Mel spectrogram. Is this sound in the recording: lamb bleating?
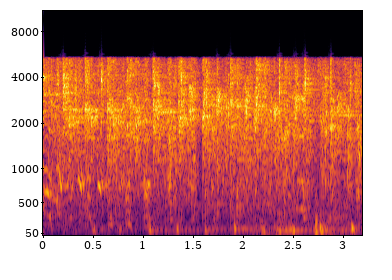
no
